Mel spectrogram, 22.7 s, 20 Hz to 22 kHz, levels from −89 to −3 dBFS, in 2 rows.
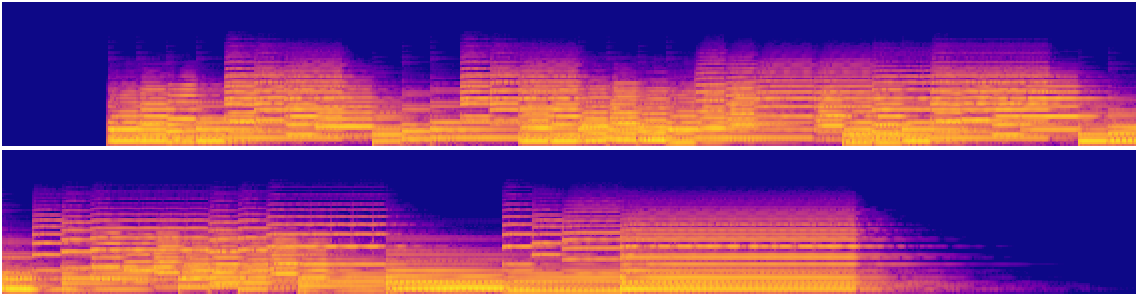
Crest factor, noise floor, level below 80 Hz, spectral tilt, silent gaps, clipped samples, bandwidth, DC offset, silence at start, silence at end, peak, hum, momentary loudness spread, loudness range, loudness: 14 dB; -85 dBFS; -46 dBFS; -8.5 dB/octave; none; under 0.1%; 6.2 kHz; under 0.1%; 1.05 s; 2.45 s; -2 dBFS; none; 5 LU; 2 LU; -15 LUFS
